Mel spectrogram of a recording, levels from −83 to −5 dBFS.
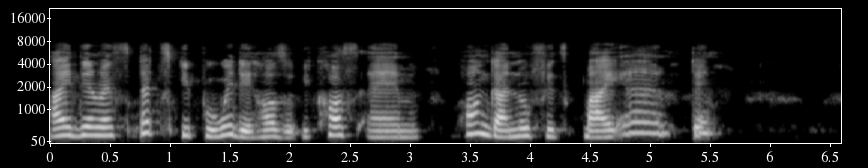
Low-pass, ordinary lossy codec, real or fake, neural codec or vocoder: none; none; fake; codec, 16 kHz, 4.8 kbps, FACodec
